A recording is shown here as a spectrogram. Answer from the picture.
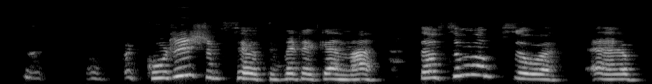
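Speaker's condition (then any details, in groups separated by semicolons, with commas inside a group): Ataxia after brain injury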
